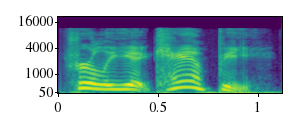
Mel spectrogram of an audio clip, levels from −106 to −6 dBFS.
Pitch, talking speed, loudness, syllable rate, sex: 240 Hz, 215 wpm, -15 LUFS, 6.2 syllables/s, female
